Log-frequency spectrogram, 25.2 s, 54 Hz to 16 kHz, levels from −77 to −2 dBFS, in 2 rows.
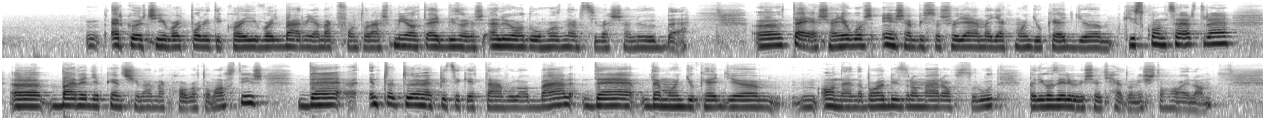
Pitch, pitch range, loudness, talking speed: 175 Hz, 165-190 Hz, -16 LUFS, 135 wpm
